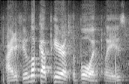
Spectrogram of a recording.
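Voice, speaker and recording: A man teaching a class in a formal, polite, deliberate way, putting questions to his pupils. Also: medium pitch, expressive, darkish tone. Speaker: schoolteacher leading a grammar class. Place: indoors in a school classroom. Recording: echoey classroom recording with clear background noise.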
